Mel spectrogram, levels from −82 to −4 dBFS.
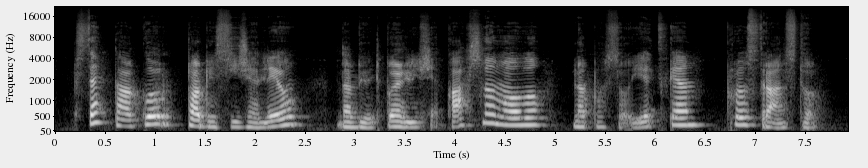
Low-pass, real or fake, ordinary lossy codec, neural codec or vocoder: none; fake; none; codec, 44.1 kHz, 1.7 kbps, Pupu-Codec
